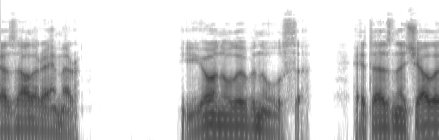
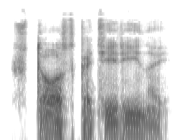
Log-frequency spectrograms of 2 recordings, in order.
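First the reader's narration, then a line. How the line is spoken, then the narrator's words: Hoarse voice. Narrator (Russian): хрипло произнес Йон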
